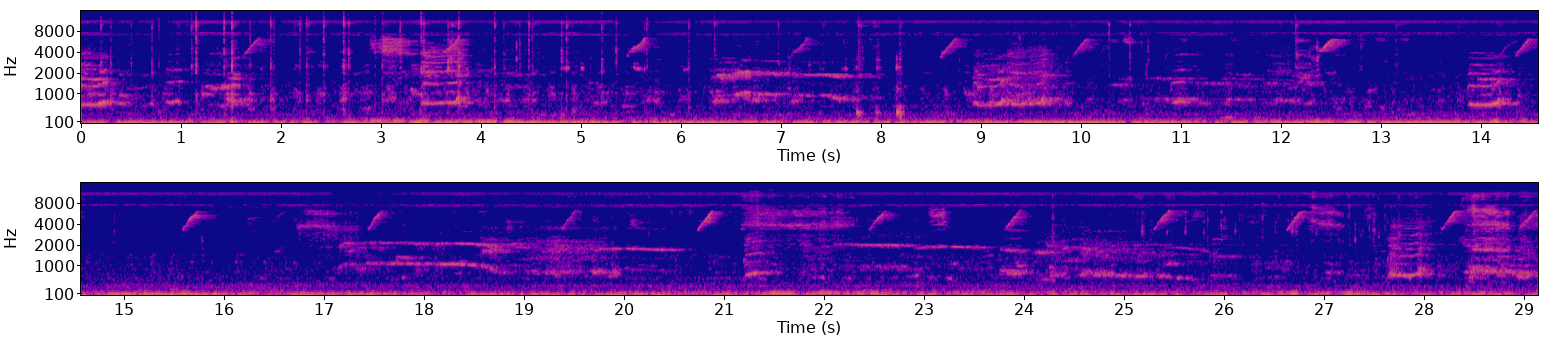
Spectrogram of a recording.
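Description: Birds chirping, with short rising chirps repeating about once a second and other lower calls scattered among them, over a steady low rumble.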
